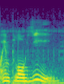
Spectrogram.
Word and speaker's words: employee: I put my stress on the syllable with the suffix, which is this. So employee, the stress is on ye.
